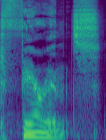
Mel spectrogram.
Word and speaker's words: Ferenc: She got pregnant, and her future husband, who was going to marry her, not this guy, but the guy, Count, it's spelled F-E-R-E-N-C, but one of the things I read said that it's pronounced Ferentz.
